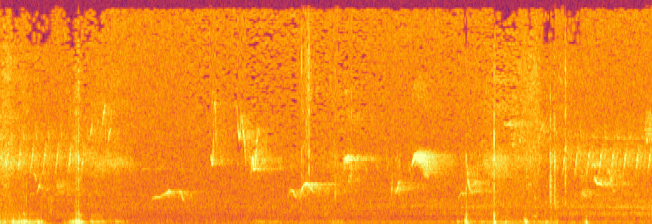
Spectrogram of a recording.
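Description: A small bird chirping a series of short, quick notes that slide up and down in pitch. Dull knocks of a rod and gear being handled on the boat deck come at the start and again near the end, and these are the loudest sounds.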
